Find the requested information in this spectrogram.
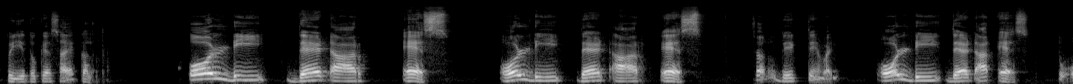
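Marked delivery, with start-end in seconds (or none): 1.9-6.9 very slow, word by word; slow dictation. Shown as a demonstration. Teacher reading the statement slowly. 8.8-10.3 slow dictation. Shown as a demonstration. Teacher rereads the statement.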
